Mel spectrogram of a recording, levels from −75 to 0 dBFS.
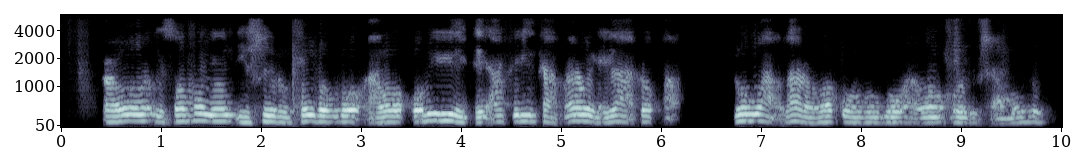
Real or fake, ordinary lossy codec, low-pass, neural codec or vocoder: fake; none; 5.4 kHz; codec, 16 kHz, 1 kbps, FreqCodec, smaller model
